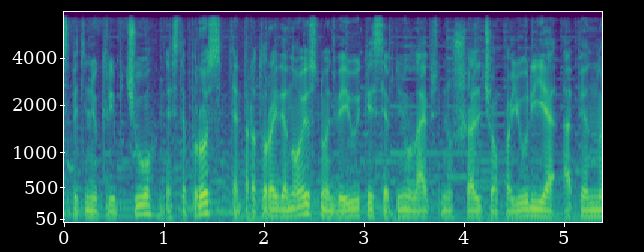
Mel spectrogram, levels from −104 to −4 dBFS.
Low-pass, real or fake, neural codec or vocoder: 7.2 kHz; real; none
